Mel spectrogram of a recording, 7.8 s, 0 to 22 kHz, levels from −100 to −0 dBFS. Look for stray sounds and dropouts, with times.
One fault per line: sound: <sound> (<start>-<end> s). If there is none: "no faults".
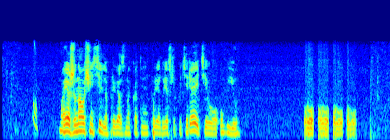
sound: chirp (0.6-0.8 s)
sound: laugh (6.1-7.1 s)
